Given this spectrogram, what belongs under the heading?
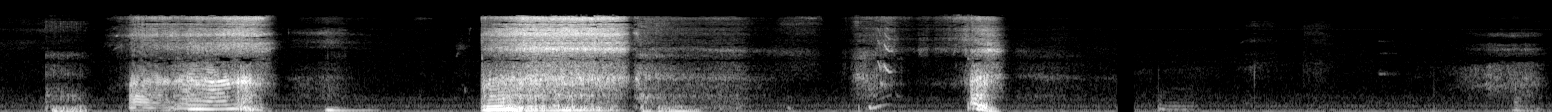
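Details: Loud rattling snores on inhaled breaths, separated by quieter breathing and pauses, in a quiet room, recorded with the SnoreLab snoring app.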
